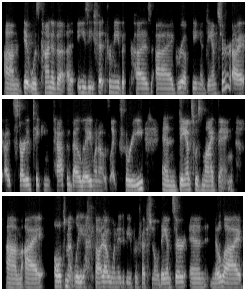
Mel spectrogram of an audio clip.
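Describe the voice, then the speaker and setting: A woman's voice: deep voice, flat delivery, normal speed, no room sound, muffled recording. A woman in her forties from Texas with a Texan accent, hosting her own show in a loose, rambling solo talk full of fillers and restarts. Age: 40s. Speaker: podcast host, physician. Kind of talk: casual solo monologue.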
